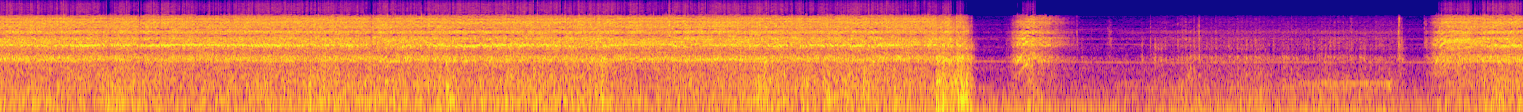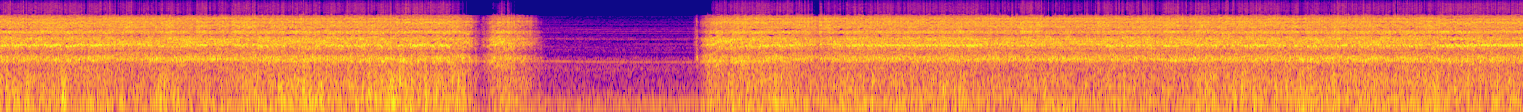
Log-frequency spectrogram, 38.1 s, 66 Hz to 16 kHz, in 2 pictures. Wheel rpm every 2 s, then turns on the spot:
230, 230, 230, 220, 230, 230, 60, 20, 20, 190, 230, 230, 140, 10, 190, 230, 230, 230, 230.
14-18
